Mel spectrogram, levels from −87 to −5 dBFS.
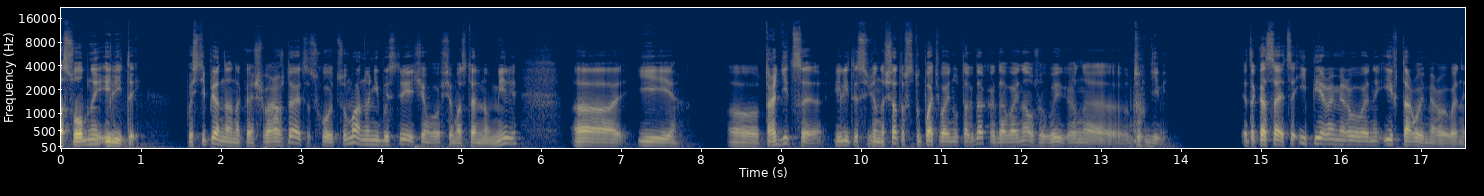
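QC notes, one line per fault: No faults heard anywhere in the speech.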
